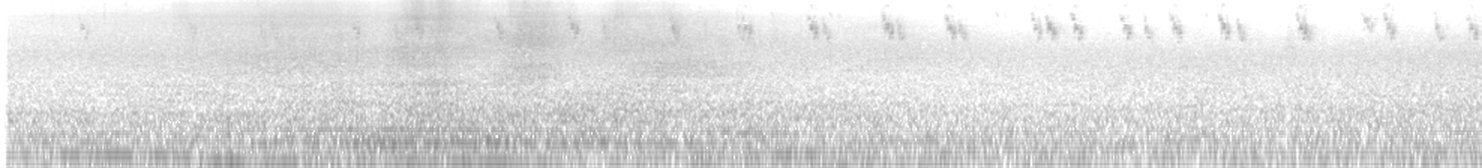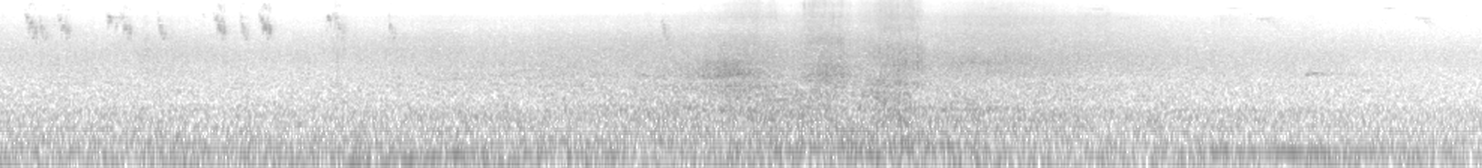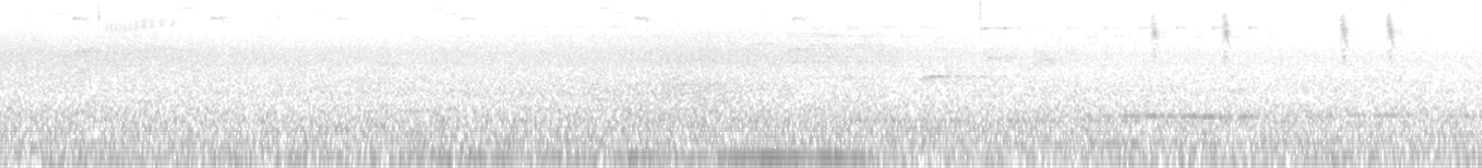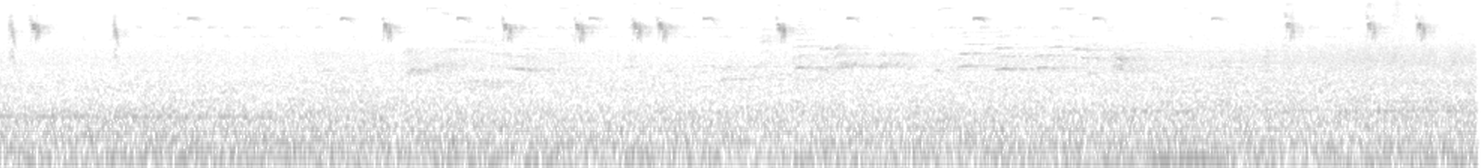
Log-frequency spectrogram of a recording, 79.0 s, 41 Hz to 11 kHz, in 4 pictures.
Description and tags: Suburbs-Helsinki-spring
A sidestreet in suburb of Helsinki. Spring 2020, light rain almost mist, smoe birds, a car passes. Reflections from nearby buildings, constant rumble of main street in background.
Stereo AB pair Line Audio CM3 -> Tascam HD-P2 -> normalization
